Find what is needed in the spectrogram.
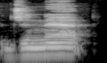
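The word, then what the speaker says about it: Gennett: so jeanette records it looks like gannett it's pronounced jeanette it was a small town us record company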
